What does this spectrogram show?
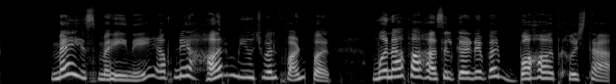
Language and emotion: Urdu, happy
